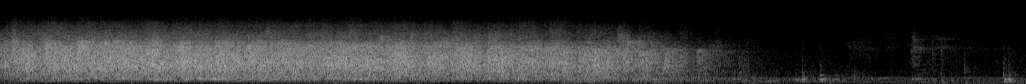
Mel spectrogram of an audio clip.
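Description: Concert-hall audience applauding, dying away about seven seconds in, followed by quiet with a few faint clicks.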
